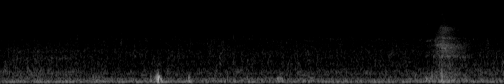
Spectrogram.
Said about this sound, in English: Doing a podcast on a boat. No, I think we look pretty cool.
